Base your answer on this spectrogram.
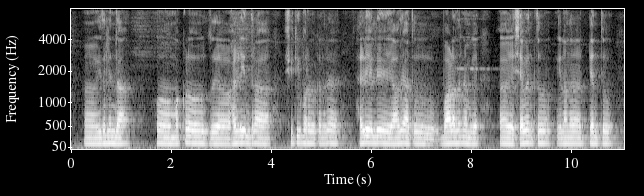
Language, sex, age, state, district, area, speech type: Kannada, male, 30-45, Karnataka, Gadag, rural, spontaneous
